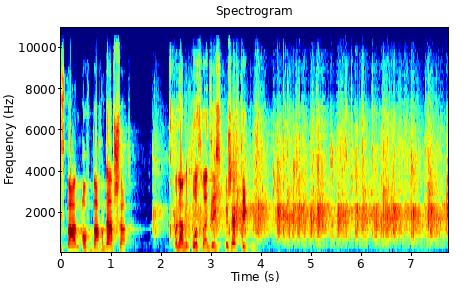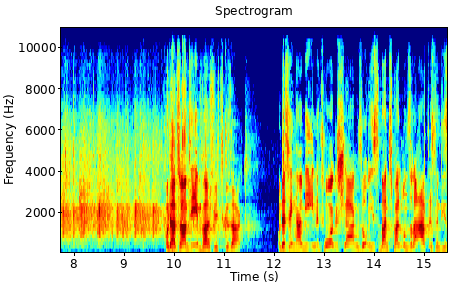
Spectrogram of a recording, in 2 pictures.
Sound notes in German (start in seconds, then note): 3.7 Beifall bei der SPD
